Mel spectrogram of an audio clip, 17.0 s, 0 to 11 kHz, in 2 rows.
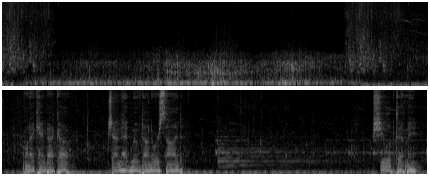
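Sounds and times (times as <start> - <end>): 
person wading and splashing in water: 0.0 - 1.1, 6.8 - 8.9
person diving under water: 0.0 - 8.8
low rumbling underwater wash: 0.0 - 17.0
speech: 9.3 - 10.0, 10.7 - 12.2, 16.1 - 16.9.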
